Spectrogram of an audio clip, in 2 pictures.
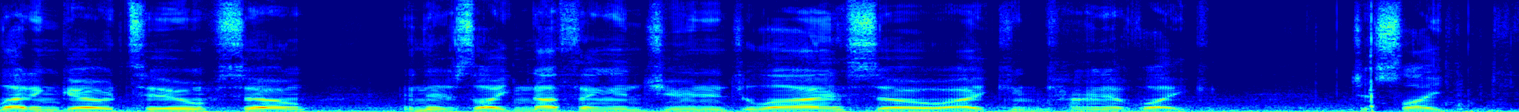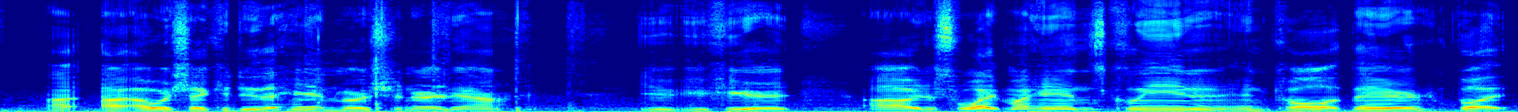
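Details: Stuttering with whole-word repetitions in an adult man, undiagnosed; he links it to feeling unwell, with burning in his head and foot pain, and suspects cerebrospinal inflammation.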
